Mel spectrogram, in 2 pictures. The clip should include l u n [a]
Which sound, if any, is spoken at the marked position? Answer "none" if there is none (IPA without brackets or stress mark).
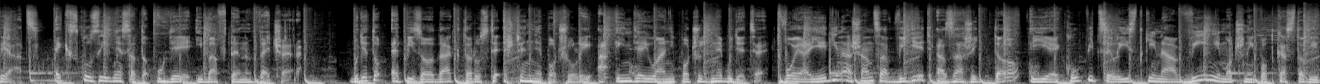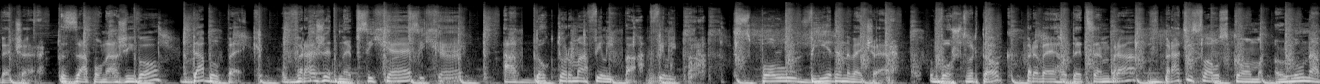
a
